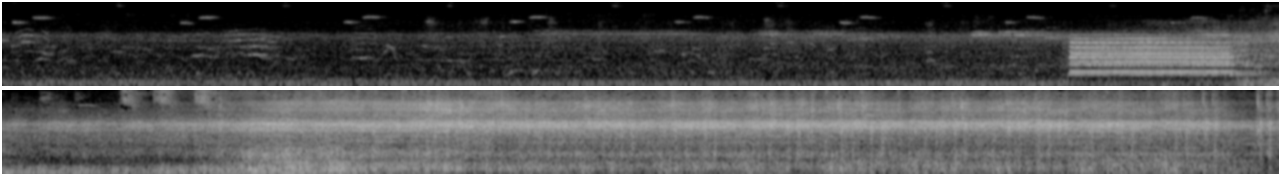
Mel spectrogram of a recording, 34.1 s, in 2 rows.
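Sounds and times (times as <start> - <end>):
coaches clickety-clack on rails: 0.0 - 34.0
locomotive passing: 13.8 - 34.0
locomotive horn: 14.2 - 17.2.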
